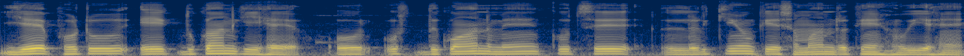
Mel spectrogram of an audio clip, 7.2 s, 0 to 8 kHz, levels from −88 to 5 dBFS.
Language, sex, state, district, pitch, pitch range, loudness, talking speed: Hindi, male, Rajasthan, Bikaner, 120 Hz, 110-130 Hz, -18 LUFS, 140 wpm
